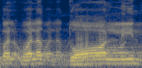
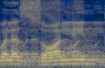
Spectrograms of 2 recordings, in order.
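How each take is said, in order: First: The consonant sounds like a plain d. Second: The consonant sounds like a z. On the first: "ये भी गलत है" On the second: "जे जैसा पढ़ते हैं ये भी गलत है"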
